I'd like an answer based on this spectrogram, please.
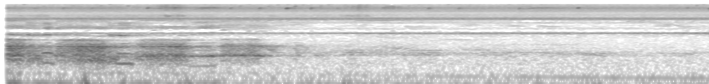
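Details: Howler monkey in Costa Rican jungle giving a distant, rough, roaring howl over the first few seconds, then fading, against a steady high whine of cicadas and other insects.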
